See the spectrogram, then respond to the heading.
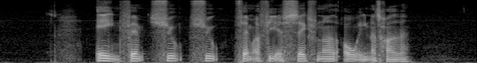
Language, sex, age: Danish, male, 30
